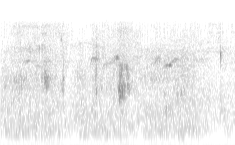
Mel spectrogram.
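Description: Near silence, with a few faint, short bird chirps.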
